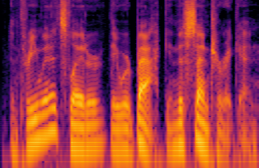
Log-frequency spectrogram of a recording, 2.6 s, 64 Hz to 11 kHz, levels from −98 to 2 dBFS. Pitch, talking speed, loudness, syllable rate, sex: 110 Hz, 255 wpm, -18 LUFS, 7.2 syllables/s, male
